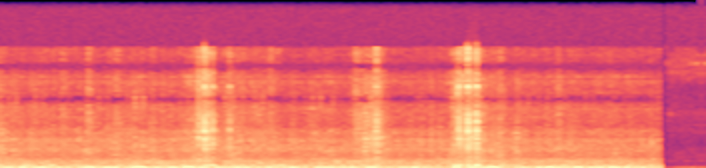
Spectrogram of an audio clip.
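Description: Steady low engine and road rumble heard inside the cab of a moving camper van.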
